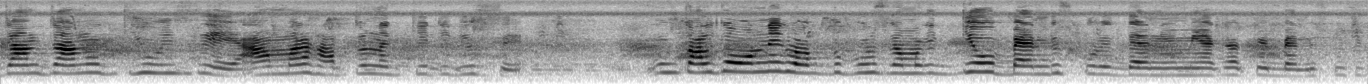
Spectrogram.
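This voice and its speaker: A woman's voice: very high voice, noisy background. An actress playing a pampered young woman who talks in coy, whiny baby-talk on the phone.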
